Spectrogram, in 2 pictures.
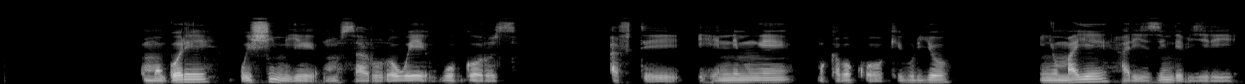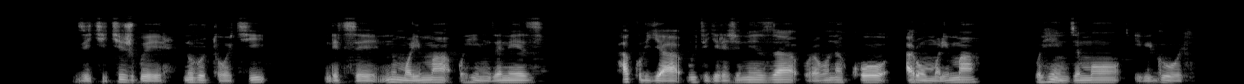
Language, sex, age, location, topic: Kinyarwanda, male, 25-35, Kigali, agriculture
